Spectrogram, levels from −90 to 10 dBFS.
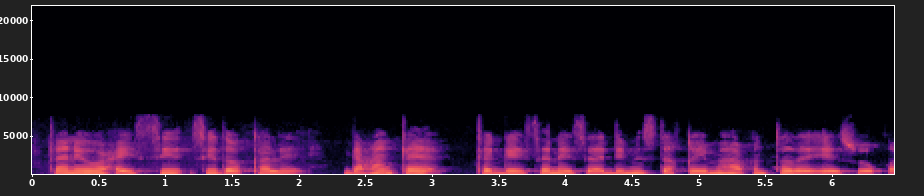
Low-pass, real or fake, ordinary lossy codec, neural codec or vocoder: none; real; none; none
